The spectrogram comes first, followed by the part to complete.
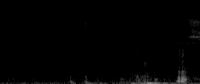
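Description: Computer mouse clicks: two sharp clicks close together a little past the middle, then a brief rustle, with a spoken word starting right at the end.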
